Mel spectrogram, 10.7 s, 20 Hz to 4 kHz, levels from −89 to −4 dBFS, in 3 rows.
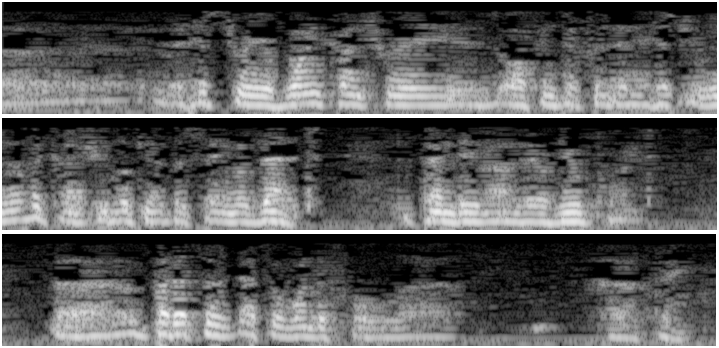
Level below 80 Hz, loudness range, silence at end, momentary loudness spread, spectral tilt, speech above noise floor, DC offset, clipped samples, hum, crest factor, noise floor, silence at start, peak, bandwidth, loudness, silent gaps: -42 dBFS; 2 LU; 0 s; 16 LU; -13.5 dB/octave; 21 dB; under 0.1%; under 0.1%; none; 18 dB; -40 dBFS; 0 s; -4 dBFS; 3.4 kHz; -21 LUFS; none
